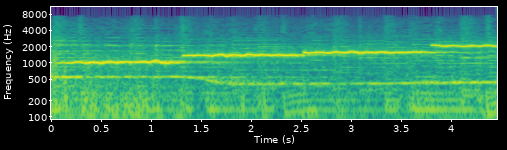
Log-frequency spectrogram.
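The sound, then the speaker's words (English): A clear whistled melody, the theme of the radio show The Whistler, glides and steps upward through a few sustained notes, carried over a steady low musical accompaniment with no talking. “The Whistler.”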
